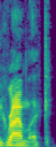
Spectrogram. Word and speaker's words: Gramlich: name it's Gramlich we're I think the German pronunciation is like remlick program which I don't know we say Gramlich anyway even if you're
